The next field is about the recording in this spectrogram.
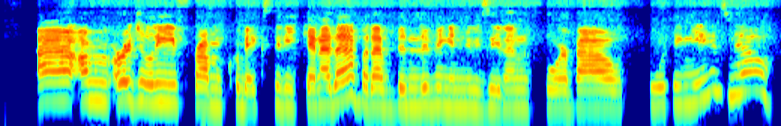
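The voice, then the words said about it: Mixed Canadian and New Zealand accent. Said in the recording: “You're Kiwi... when you said Canada, I was like, oh yeah, you're Canadian. And then when you said everything else, I was like, oh yeah, you're from New Zealand. I love your accent... you have an accent.”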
